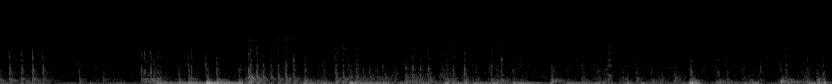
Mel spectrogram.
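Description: Fingernails tap rapidly across the patterned lid and along the ribbed edge of an empty, hollow clear plastic clamshell food container. The quick, dense taps sound light and clicky over a steady low, hollow thump, each one dying away almost at once, with a few louder knocks standing out.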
